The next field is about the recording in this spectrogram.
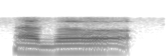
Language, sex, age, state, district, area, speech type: Santali, male, 18-30, Jharkhand, Pakur, rural, conversation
